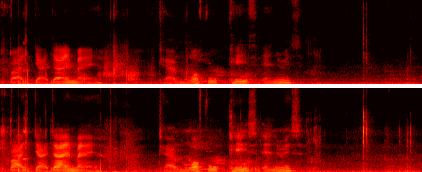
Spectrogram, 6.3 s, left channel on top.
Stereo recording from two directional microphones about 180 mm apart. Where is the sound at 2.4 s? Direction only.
10° left (ahead or behind).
